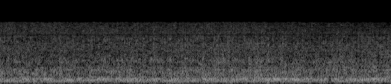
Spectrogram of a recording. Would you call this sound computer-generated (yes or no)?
yes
